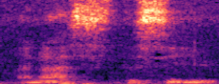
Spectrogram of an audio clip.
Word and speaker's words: Anastasiou: A-N-A-S-T-A-S-I-O-U. And it's pronounced as if you're saying, "How nice to see you." Yeah, that's what I... Anastasiou.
